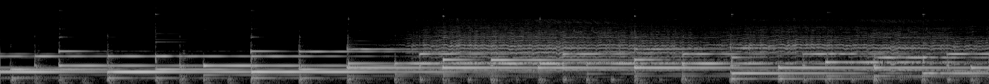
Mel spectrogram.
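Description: A thin, whining mosquito buzz enters midway and holds steadily to the end. It sits high and continuous over a light plucked melody that plays throughout.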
